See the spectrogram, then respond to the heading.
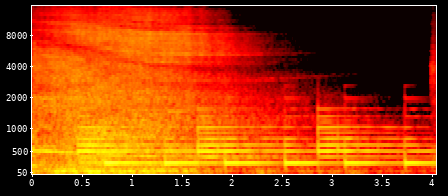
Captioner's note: echoing whoosh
